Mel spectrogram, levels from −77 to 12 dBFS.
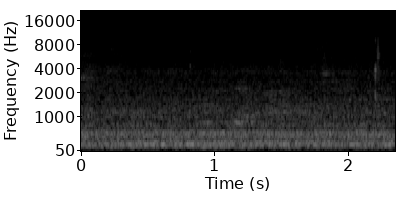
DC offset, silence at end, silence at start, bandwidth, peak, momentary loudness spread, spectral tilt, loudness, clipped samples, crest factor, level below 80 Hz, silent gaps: under 0.1%; 0 s; 0 s; 16 kHz; -28 dBFS; 2 LU; -6 dB/octave; -44 LUFS; under 0.1%; 14 dB; -86 dBFS; none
